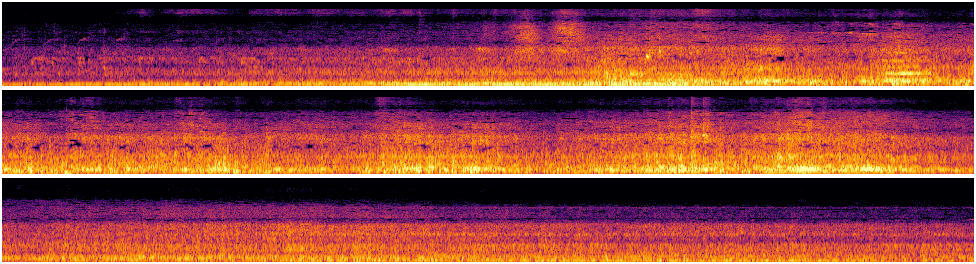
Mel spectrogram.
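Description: Passenger train passing at speed alongside a station platform: a deep locomotive engine rumble builds over the first few seconds, then the coaches go by with loud, repeated clattering of wheels over the rail joints. The clatter dies away about two-thirds of the way through into a steadier, fainter rumble.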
